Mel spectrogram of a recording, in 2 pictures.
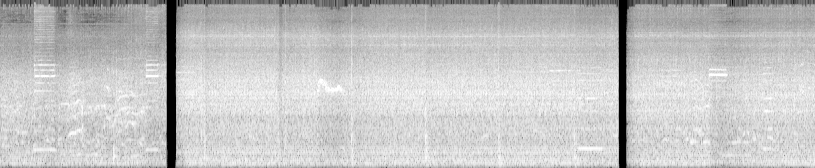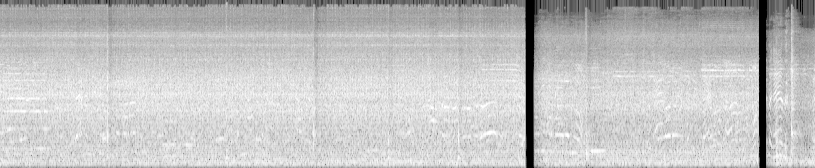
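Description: Busy street noise: many people talking at once over passing vehicles, with a few short car-horn toots. The sound cuts out completely for a moment three times.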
